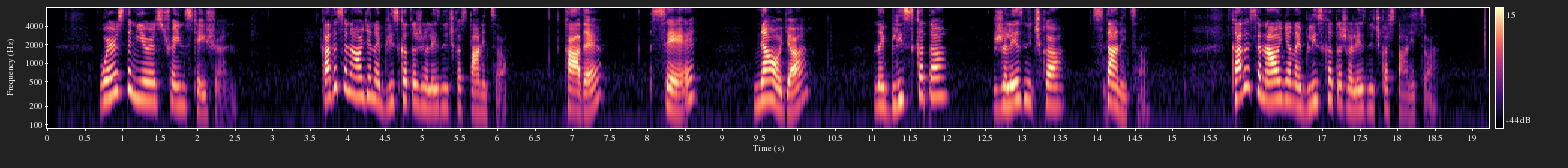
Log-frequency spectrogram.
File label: Where is the nearest train station, Macedonian; the talking macedonian phrasebook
